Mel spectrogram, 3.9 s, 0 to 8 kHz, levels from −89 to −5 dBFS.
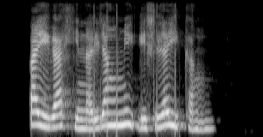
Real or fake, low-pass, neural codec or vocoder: fake; 7.2 kHz; autoencoder, 48 kHz, 128 numbers a frame, DAC-VAE, trained on Japanese speech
